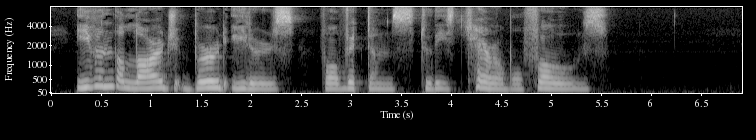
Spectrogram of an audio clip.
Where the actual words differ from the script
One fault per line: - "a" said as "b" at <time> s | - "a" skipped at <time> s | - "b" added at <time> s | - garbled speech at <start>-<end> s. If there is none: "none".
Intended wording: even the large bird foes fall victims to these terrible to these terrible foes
- "foes" said as "eaters" at 1.8 s
- "to these terrible" skipped at 4.7 s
